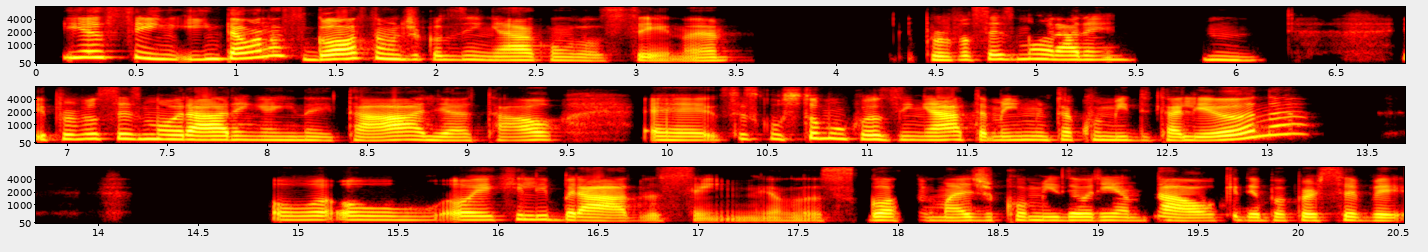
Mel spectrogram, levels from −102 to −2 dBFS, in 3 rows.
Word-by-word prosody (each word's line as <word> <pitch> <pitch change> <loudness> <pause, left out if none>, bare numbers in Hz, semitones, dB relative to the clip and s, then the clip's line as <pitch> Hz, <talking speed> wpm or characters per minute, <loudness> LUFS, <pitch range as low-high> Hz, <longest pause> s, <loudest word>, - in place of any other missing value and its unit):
E, 320 - +2
assim, 325 -8 +1
então 250 +6 +3
elas 415 - 0
gostam 250 +4 +5
de 225 -1 -4
cozinhar 200 -3 -1
com 180 -1 -7
você, 155 - -7
né? 165 - -5 1.0
Por 200 -2 -1
vocês 210 +4 -2
morarem 215 -3 0 0.3
Hum. 190 -3 -7 0.7
E - - -4
por 240 -1 -2
vocês 255 -1 -1
morarem 205 -4 +5
aí 195 -1 -4
na 185 -1 -5
Itália, 180 +1 +3
tal, 185 +3 -1 0.4
eh, 190 -1 -1
vocês 245 +4 -10
costumam 255 +2 -2
cozinhar 205 -3 +3
também 190 0 -3
muita 200 0 -3
comida 190 -3 -5
italiana 185 - +3 1.8
ou 200 0 -4
ou 200 -1 -4
ou 200 - +4
é 195 - +2
equilibrado 190 - +1
assim? 85 0 -12 0.2
Elas 85 -1 -13
gostam 180 -1 0
mais 170 +1 -1
de 175 - -6
comida 180 -1 -2
oriental, 170 -2 +1
que 195 - -10
deu 170 -1 -2
para 170 0 -5
perceber. 170 -1 -2
195 Hz, 135 wpm, -23 LUFS, 180-220 Hz, 1.8 s, gostam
